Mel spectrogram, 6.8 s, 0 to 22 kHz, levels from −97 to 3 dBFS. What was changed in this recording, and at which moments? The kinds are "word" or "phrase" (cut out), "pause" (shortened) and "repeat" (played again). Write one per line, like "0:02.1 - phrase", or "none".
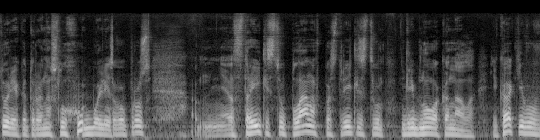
0:01.0 - phrase
0:01.4 - phrase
